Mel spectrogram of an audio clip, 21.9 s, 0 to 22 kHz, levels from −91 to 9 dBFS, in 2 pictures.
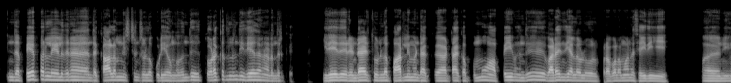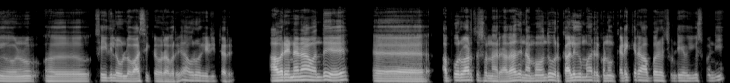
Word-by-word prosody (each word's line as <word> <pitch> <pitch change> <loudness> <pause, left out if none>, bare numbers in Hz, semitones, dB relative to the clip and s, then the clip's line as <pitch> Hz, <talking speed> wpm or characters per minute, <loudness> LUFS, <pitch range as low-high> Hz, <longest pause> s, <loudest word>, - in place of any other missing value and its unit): இந்த 150 -1 0
பேப்பர்ல 175 -1 +3
எழுதின 155 +1 0 0.2
இந்த 135 0 -2
காலம்னிஸ்ட்னு 150 -1 0
சொல்லக்கூடியவங்க 130 -1 -3
வந்து, 145 +4 -3 0.2
தொடக்கத்தில 170 +5 -1
இருந்து 180 -2 -3
இதே 160 +1 +3
தான் 145 -3 -1
நடந்திருக்கு. 125 -1 -7 0.5
இதே 140 +3 +5
இது 145 - +3
2001 140 +1 +3
பார்லிமென்ட் 140 +1 +2
அக் 130 +2 -7
அட்டாக் 130 +2 -1
அப்பமும் 140 +4 -3
அப்பயும் 155 +5 -1
வந்து 140 +5 -3 0.3
வட 130 +3 +6
இந்தியாவுல 140 -2 0
உள்ள 125 - -3
ஒரு 115 - -5
பிரபலமான 130 +3 -2
செய்தி 120 0 0 0.8
அ - - 0 0.2
நிய 120 0 -3 0.3
நு 115 - 0 0.3
அ - - -1 0.7
செய்தி 135 -1 -2
உள்ள 115 - 0
வாசிக்கிறவரு 110 -3 -2
அவரு. 95 +2 -5
அவரு 130 -1 -3
ஒரு 120 - -4
எடிட்டரு. 110 0 -7 0.7
அவர் 145 +2 +7
என்னன்னா 155 +3 +6
வந்து 150 +4 0 0.8
அ - - +1 1.0
அப்போ 125 +5 -6
ஒரு 145 - +2
வார்த்த 150 -3 0
சொன்னாரு. 115 -3 -1
அதாவது 135 +5 +3
நம்ம 120 +1 -1
வந்து 155 +4 -1
ஒரு 120 - -4
கழுகுமார் 145 +3 +2
இருக்கணும். 125 -2 -3
கிடைக்கிற 140 +3 -2
ஆப்பர்சஷூனிட்டிய 130 -1 -4
யூஸ் 135 -2 -9
பண்ணி, 135 +6 -7
135 Hz, 155 wpm, -24 LUFS, 125-150 Hz, 1.0 s, அவர்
